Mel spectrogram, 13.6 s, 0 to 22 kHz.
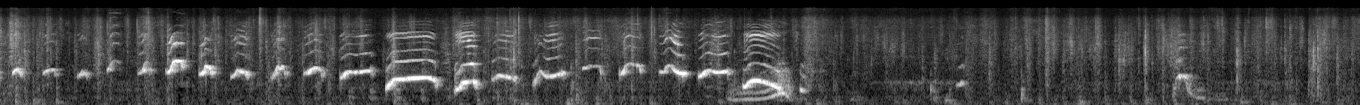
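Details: Litter of 4-week-old white golden retriever puppies, English cream type, squealing indoors in a rapid run of short, arched whines about three per second for eight seconds, then quieter with only faint squeaks and soft background sounds.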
